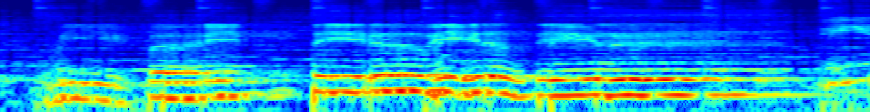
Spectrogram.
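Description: Tamil Catholic hymn being sung, a voice holding long notes with short pauses between phrases.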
